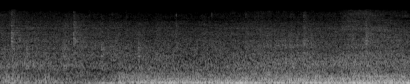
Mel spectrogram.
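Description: Steady low rumble of a moving car with road traffic around it, heard from inside the cabin; the noise grows a little louder after about a second.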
